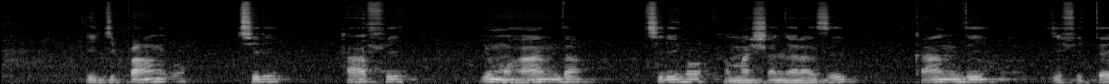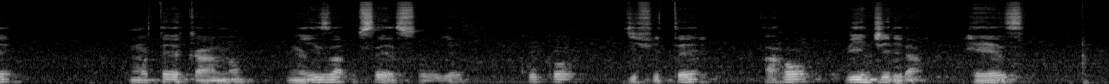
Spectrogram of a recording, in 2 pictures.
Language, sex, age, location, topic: Kinyarwanda, male, 18-24, Huye, government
